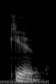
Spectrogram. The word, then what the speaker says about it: give: as in note but there is a special situation that happens when a word ends in v so this looks like a nice closed syllable and read it just as a closed syllable what would this word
